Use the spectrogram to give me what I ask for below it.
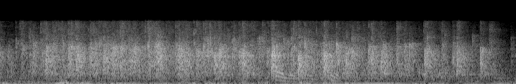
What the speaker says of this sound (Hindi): देखो ताली बजा रहा है, तुम लोग ताली नहीं बजा रहे हो यार।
